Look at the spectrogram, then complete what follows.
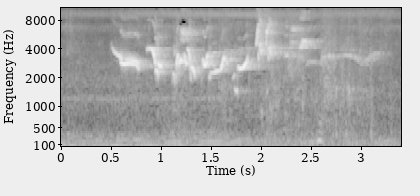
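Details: White-rumped shama, a champion bird let loose, singing a rich burst of rapid whistled and warbled notes with quick sweeps and trills, lasting about two seconds before fading; low background hum.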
